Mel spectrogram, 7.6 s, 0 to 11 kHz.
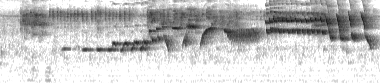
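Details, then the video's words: Caged magpie-robin, reared from a fledgling, sings a trilling buzz, a rising series of whistles, looping slurred phrases, then loud rapid high chips. "Burung murai rawatan dari trotol hasilnya lebih maksimal isian faseh2"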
